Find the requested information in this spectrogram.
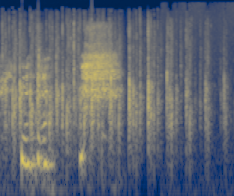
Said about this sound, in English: Such a great panel. Thank you to you both for joining us. Yeah, we can just give a round of applause or.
